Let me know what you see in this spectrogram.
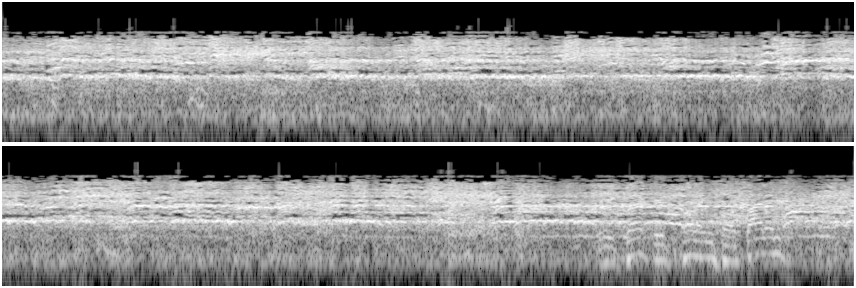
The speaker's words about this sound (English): The words are justice, execution, justice, execution. The shouts for and against the king are crashing here in this courtroom. Let's listen to them.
